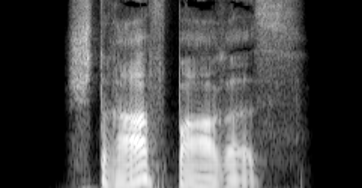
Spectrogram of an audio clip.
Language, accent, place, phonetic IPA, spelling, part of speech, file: German, Germany, Berlin, [ˈʃtʁaːfbaːʁəs], strafbares, adjective, De-strafbares.ogg
- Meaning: strong/mixed nominative/accusative neuter singular of strafbar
